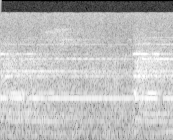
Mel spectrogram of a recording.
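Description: A wall clock strikes the hour with a sustained, ringing metallic chime full of steady overtones, loud throughout, swelling again briefly near the end.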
